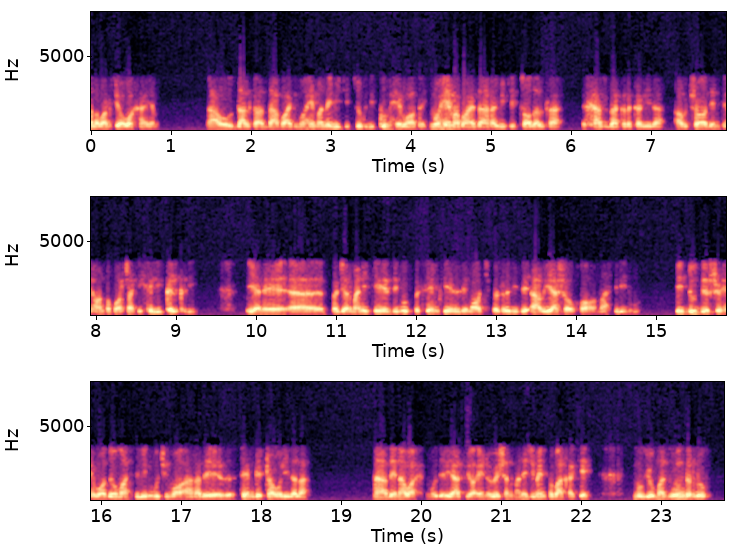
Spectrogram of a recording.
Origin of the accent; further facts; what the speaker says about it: Afghanistan; او په دې باندې مې لیکلي وو چې زه د افغانستان یم.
